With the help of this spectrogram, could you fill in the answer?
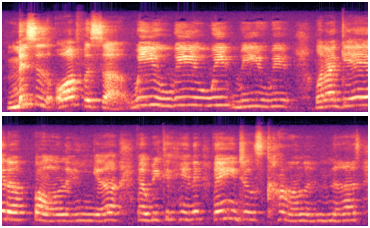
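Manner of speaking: high, silly sing-song to the officer; mock flirty reply. Telling the officer a joke come-on, silly and high. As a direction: tease her with a goofy come-on. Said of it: "I'm like".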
